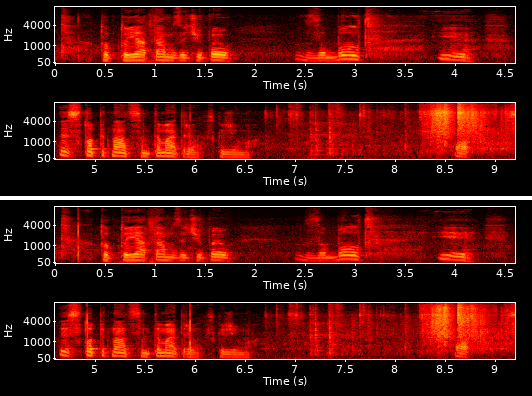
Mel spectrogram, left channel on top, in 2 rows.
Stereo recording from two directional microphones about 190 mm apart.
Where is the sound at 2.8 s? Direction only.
30° left (ahead or behind).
